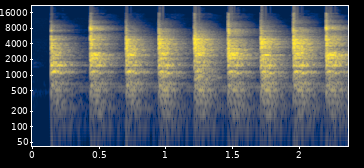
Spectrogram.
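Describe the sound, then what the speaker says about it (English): Nine sharp metallic hammer blows at a steady, quick rhythm, each ringing briefly, striking a stuck wheel speed sensor on a 2007 Chevrolet Colorado; close and loud with no talking. "Let's try my hammer trick."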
